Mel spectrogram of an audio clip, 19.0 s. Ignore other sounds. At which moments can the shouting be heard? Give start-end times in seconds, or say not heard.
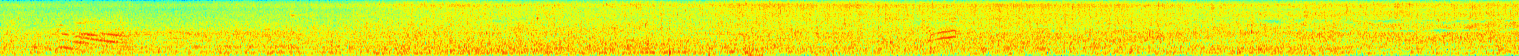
0.7-1.7, 11.4-12.0.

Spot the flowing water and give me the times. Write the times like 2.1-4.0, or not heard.
0.0-18.9.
